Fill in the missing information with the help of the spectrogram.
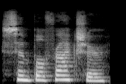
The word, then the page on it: simple fracture: American English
